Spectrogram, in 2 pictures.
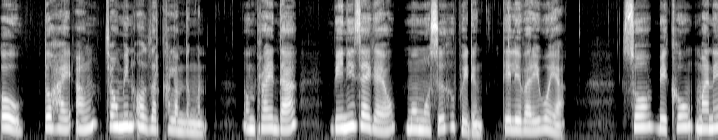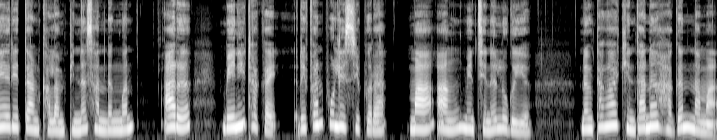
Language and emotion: Bodo, neutral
